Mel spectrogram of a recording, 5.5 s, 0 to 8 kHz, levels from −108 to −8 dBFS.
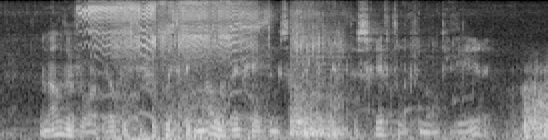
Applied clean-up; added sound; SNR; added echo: none; Sink (filling or washing); -3 dB; reverberation time 1.0 s.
